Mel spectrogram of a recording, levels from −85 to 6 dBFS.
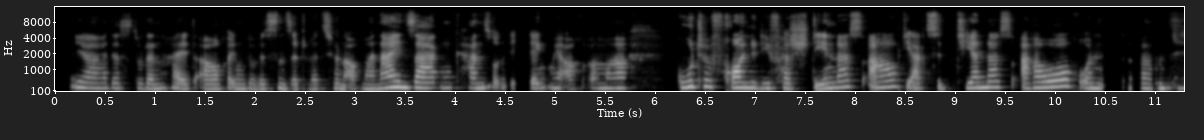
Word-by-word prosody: ja 225 -5 -2
dass 215 -1 -10
du 210 - -11
dann 200 +1 -4
halt 195 0 -4
auch 195 0 -2
in 195 0 -4
gewissen 195 +1 -4
Situationen 190 +1 -7
auch 190 0 -5
mal 190 -1 -3
nein 245 +4 +8
sagen 230 -1 +3
kannst 220 +3 -3
und - - -9
ich 210 - -16
denke 215 +3 -5
mir 215 - -5
auch 190 0 -11
immer: 215 +1 -2 0.5
„Gute 270 +3 +3
Freunde, 230 -3 +5
die 215 +1 -3
verstehen 215 0 -1
das 270 +2 -1
auch, 260 +3 +2
die 255 - -3
akzeptieren 220 +2 0
das 255 0 0
auch.“ 260 +6 +3
Und, 215 -1 -1 0.4
ähm 215 0 -4
215 Hz, 170 wpm, -28 LUFS, 200-240 Hz, 0.5 s, nein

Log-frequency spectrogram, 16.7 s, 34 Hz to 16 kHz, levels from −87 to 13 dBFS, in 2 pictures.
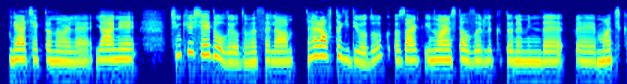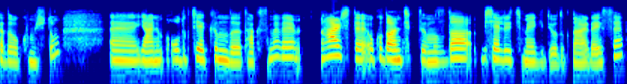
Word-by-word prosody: Gerçekten 215 -2 +2
öyle. 185 -1 -2
Yani, 215 +1 +3 0.4
çünkü 300 +5 -2
şey 300 -2 +4
de 275 - +1
oluyordu 175 -6 -1
mesela 185 +1 0 0.3
her 270 +4 +4
hafta 275 +1 +7
gidiyorduk. 195 - -4
Özellikle 205 +1 +1
üniversite 210 0 +3
hazırlık 195 +1 -5
döneminde, 185 -1 -2 0.2
eee, 185 -2 -4
Maçka'da 195 -1 -2
okumuştum. 185 - -8 0.7
Eee, 195 -1 0
yani, 190 0 +1
oldukça 205 +2 -3
yakındı 200 -5 0
Taksim'e 220 +9 -7
ve 250 0 +1 0.4
her, 270 +4 +9
işte, 225 -5 -1
okuldan 215 -1 +5
çıktığımızda 195 +4 +1
bir 220 - -7
şeyler 210 -2 0
içmeye 185 -2 -5
gidiyorduk 155 -2 -11
neredeyse. 170 +12 -1
200 Hz, 120 wpm, -25 LUFS, 185-220 Hz, 0.7 s, her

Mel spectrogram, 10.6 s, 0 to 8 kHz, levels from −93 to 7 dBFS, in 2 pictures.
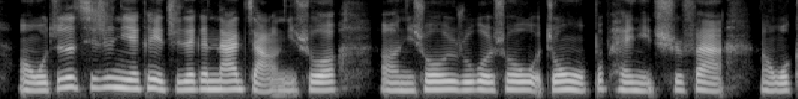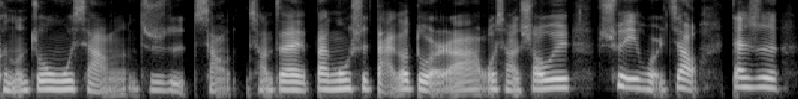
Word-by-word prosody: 嗯， 190 - 0
我 185 - +2
觉 225 +6 -3
得 260 - +4
其 240 0 -4
实 255 - -1
你 245 -2 +4
也 220 - +4
可 220 - -3
以 225 - +4
直 200 -1 -5
接 205 - +3
跟 210 0 +1
他 205 0 +4
讲， 95 - -3
你 90 - -7
说 195 - +2 0.3
呃， 185 - -4
你 180 - -3
说： 200 +2 +3
“如 195 -1 0
果 200 -1 +3
说 195 +1 0
我 195 - +1
中 200 +1 +2
午 190 - +2
不 200 +4 -8
陪 205 -2 -3
你 185 -1 -3
吃 195 - -5
饭， 185 -2 0 0.2
呃， 185 - -6
我 175 0 0
可 195 +2 -4
能 195 - -3
中 210 +1 +3
午 210 - +4
想 215 +1 -4 0.2
就 200 -2 -9
是 185 -2 -6
想 - - -7
想 210 - -7
在 200 -1 +4
办 210 +1 +2
公 215 +1 +5
室 220 0 -4
打 215 - -2
个 215 - +3
盹 210 -2 +2
儿 - - +1
啊， - - -1
我 210 - +1
想 200 - -4
稍 215 - +1
微 235 +2 +6 0.2
睡 275 -4 +2
一 - - +4
会 210 -4 -2
儿 - - -9
觉。” 230 +3 +2 0.3
但 255 - +3
是 250 -1 +2
205 Hz, 350 characters per minute, -25 LUFS, 195-215 Hz, 0.3 s, 微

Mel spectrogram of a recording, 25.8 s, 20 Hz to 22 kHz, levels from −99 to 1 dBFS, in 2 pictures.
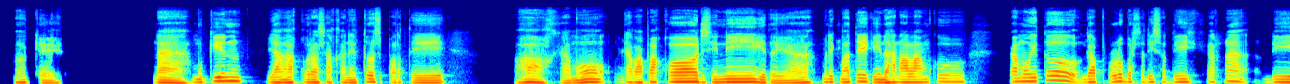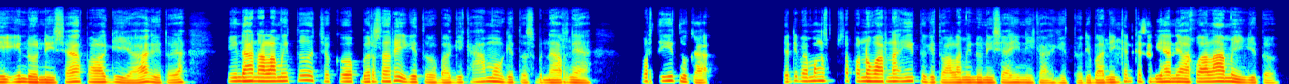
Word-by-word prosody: Oke. 120 -1 -4 1.1
Nah, 115 -2 +3 0.2
mungkin 135 +8 +1 0.4
yang 120 0 +2
aku 120 +1 -4
rasakan 120 -1 -3
itu 110 - -6
seperti, 115 -2 -8 1.0
"Oh, 125 +1 +2 0.2
kamu 100 +2 -1 0.4
nggak 130 -2 -5
papa 125 +3 -1
kok 150 0 +6
di - - -4
sini, 130 +3 +2 0.3
gitu 120 -3 -1
ya, 100 - -1 0.3
menikmati 140 +1 -2
keindahan 125 +1 +2
alamku, 130 +3 0 0.7
kamu 155 +2 0
itu 210 - -6 0.3
nggak 135 +1 0
perlu 145 +2 -2
bersedih-sedih 140 0 -4 0.2
karena 135 +5 -8 0.4
di 135 - -4 0.3
Indonesia 120 -2 +3
apalagi 135 -2 0
ya 120 +7 +2
gitu 115 -1 -3
ya 130 - 0 0.4
keindahan 180 +1 +4
alam 175 0 +7
itu 185 +4 -6 0.2
cukup 155 0 -1
berseri, 155 +5 0 0.2
gitu, 135 -2 -2 0.2
bagi 115 +2 -3
kamu 150 +4 -1
gitu 120 -1 -5
sebenarnya", 115 -1 -1 0.6
seperti 170 +2 -7
itu, 160 - +1
Kak. 110 -1 -2 0.8
Jadi 150 - -8
memang 185 +2 +1
se 190 - -29
sepenuh 175 -2 +1
warna 170 +1 +2
itu, 180 -1 -2
gitu, 120 -1 -3
alam 120 +1 +2
Indonesia 115 -1 +1
ini, 115 -1 -1
Kak, 105 -1 -4
gitu, 105 0 -9
dibandingkan 120 +8 -1
kesedihan 150 0 +1
yang 150 -1 +4
aku 155 - -4
alami, 160 -1 +6
gitu. 115 -2 -5
135 Hz, 145 wpm, -22 LUFS, 120-155 Hz, 1.1 s, alam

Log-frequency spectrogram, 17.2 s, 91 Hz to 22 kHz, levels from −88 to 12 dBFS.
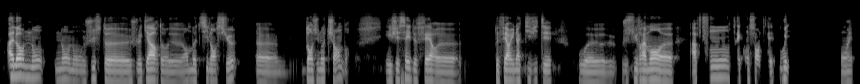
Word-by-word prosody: Alors 160 0 +8
non, 145 0 -5 0.2
non, 125 +1 -5
non, 110 -2 -10
juste, 135 +4 -5
heu, 110 -1 0
je 105 +2 -8
le 115 - -3
garde, 120 +1 +7
heu, 105 -1 -7
en 110 +1 -7
mode 115 -1 -6
silencieux, 110 -2 -1 0.4
heu, 105 -1 -3 0.5
dans 120 - +2
une 120 +1 -4
autre 120 - -3
chambre - - -1 0.7
et 110 0 -6
j'essaye 120 +4 +2
de 115 -2 -6
faire 115 0 +3
heu, 100 -1 -4 0.8
de - - -3
faire 115 - +7
une 115 0 0
activité 115 -1 -1 0.5
où, 110 -1 -5
heu, 100 -1 -6
je 110 0 -5
suis 125 - -3
vraiment, 120 0 +5
heu, 105 -1 +2 0.4
à - - +3 0.3
fond, 145 0 -3
très - - +4
concentré. - - -5
Oui. - - -2 1.0
Ouais. - - -6
115 Hz, 135 wpm, -27 LUFS, 105-120 Hz, 1.0 s, Alors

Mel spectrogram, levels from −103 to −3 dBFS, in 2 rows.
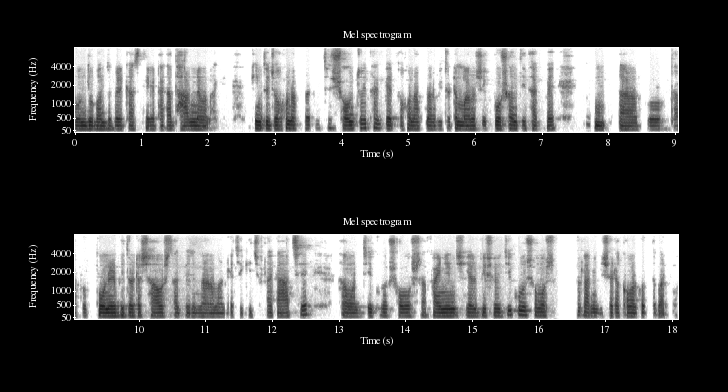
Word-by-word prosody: বন্ধু-বান্ধবের 120 0 +3
কাছ 120 +1 -3
থেকে 120 0 -1
টাকা 120 +1 -2
ধার 115 +1 +2
নেওয়া 115 -1 +2
লাগে। - - -22 0.4
কিন্তু 130 0 +4
যখন 125 +2 +3
আপনার 130 0 -5
কাছে 140 +2 -15 0.2
সঞ্চয় 125 +4 +3
থাকবে 150 -2 0 0.2
তখন 125 - -1
আপনার 120 0 -2
ভিতরে 125 0 -9
একটা 130 - +2
মানসিক 120 +1 0
প্রশান্তি 130 -1 +2
থাকবে। 125 +2 -1 0.7
উম 115 -1 +5 0.2
তারপর, 115 +1 0 0.2
তারপর 115 +1 -9 0.2
মনের 120 -1 +8
ভিতরে 125 0 +2
একটা 125 0 -1
সাহস 120 0 +2
থাকবে 115 -1 -5
যে, 115 - -2
"না, 110 - -1
আমার 110 0 -2
কাছে - - -10
কিছু - - -9
টাকা 120 -1 -3
আছে। 155 - -2 0.6
আমার 115 -1 +1
যেকোনো 125 0 -2 0.2
সমস্যা 120 0 0
financial 120 +1 +4
বিষয় 125 +1 +1
যেকোনো 155 -1 +3
সমস্যা 130 -1 0 0.5
আমি 125 - +1
বিষয়টা 120 0 -2
কভার 115 -1 +2
করতে - - -4
পারবো।" - - -5
120 Hz, 155 wpm, -26 LUFS, 115-125 Hz, 0.7 s, মনের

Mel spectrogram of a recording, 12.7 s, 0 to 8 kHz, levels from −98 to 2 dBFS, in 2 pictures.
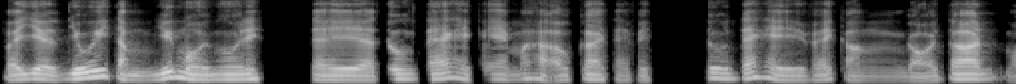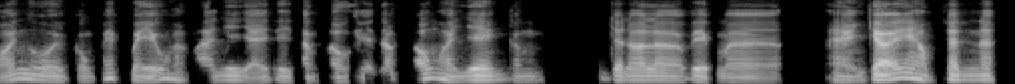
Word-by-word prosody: phải 115 +3 +3
giờ 120 -5 +5
dưới 150 +9 +7
tầm 110 -2 0
dưới 155 +5 +6
10 120 -8 +4
người 120 +1 +2
đi, 125 0 +3 0.3
thì, 105 -1 +3
ờ, 105 -1 +3
tương 130 -1 0
tác 130 +4 +1
thì 130 - -2
các - - -17
em 120 -2 -3
á 130 - -4
ha, 135 - 0
ô 100 +2 -2
kê, 120 +1 0
tại 105 -2 -13
vì 100 - -9 0.3
tương 145 -2 -1
tác 140 +5 +1
hì 105 -7 -1
phải 110 +4 -3
cần 95 -3 -9
gọi 95 +1 -3
tên 125 +2 +5
mỗi 100 +5 -6
người 105 -7 -5
cùng 95 - -13
phát 145 +1 -8
biểu 95 -1 -3
hoặc 115 -5 -10
là 95 - -5
như 105 +1 -7
vậy 85 - -5
thì 95 -2 -9
tầm - - -7
từ - - -5
thì - - -11
rất - - -8
tốn 140 - -4
thời 105 -7 -4
gian. 105 +1 -1
Cần 95 -2 -15 0.4
cho 105 - -2
nên 105 0 0
là 95 -2 -1
việc - - -3
mà 85 -3 -6 0.3
hạn 95 -1 -3
chế 115 +7 +7
học 130 -7 0
sinh, 110 -2 -1
a, 105 - 0
110 Hz, 265 wpm, -26 LUFS, 100-125 Hz, 0.4 s, dưới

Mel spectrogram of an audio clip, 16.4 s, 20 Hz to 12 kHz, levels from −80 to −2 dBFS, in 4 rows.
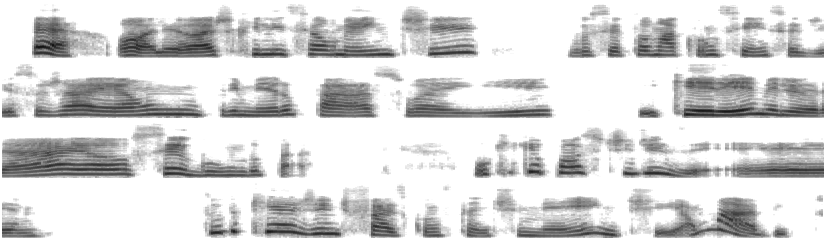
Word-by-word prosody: É, 350 - +9 0.2
olha, 185 +2 +4
eu 190 - +3
acho 205 +3 +4
que 275 - -3
inicialmente 270 +6 -1 0.5
você 220 0 -6
tomar 235 0 -1
consciência 225 -4 -7
disso 200 +6 -8
já 255 +2 +2
é 220 -1 +2
um 270 +2 0
primeiro 225 0 -3
passo 200 -4 -3
aí, 190 +5 -3 0.4
e - - -4
querer 240 0 +7
melhorar 220 -1 +2
é 280 0 +4
o - - -2
segundo 230 -7 -1
passo. 385 +8 -12 0.8
O - - -4
que 410 -3 -16
que 425 - +1
eu 415 - +1
posso 360 -1 -1
te 310 - -4
dizer? 335 - -1
Eh, 175 +1 -1 0.9
tudo 375 +5 0
que 430 - +2
a 420 -2 +4
gente 300 0 +1
faz 220 -5 0
constantemente 205 - -5
é - - -5
um - - -2
hábito. - - +2
235 Hz, 145 wpm, -24 LUFS, 205-280 Hz, 0.9 s, É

